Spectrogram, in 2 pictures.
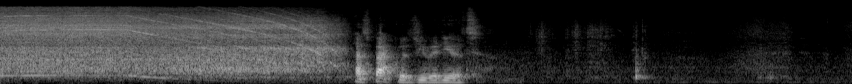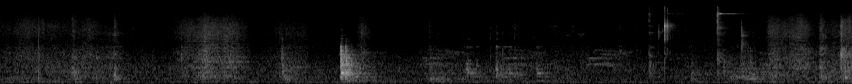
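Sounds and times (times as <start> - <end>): knocks and clatter of parts: 11.9 - 14.0, 15.0 - 17.0.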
